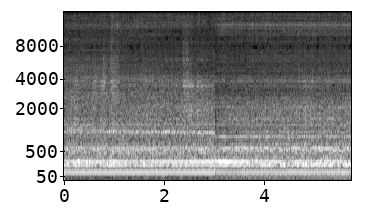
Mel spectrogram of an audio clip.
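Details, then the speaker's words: Swimming pool pump during opening, after priming through the suction-side ball valve: steady electric hum with an even water rush and no gurgling; the pump has caught its prime and runs normally. "yeah if you hear the sound it's a little different now it's running a bit"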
